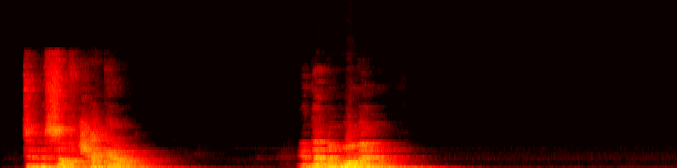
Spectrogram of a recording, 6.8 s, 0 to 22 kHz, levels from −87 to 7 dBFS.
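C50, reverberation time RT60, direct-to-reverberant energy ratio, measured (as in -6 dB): 0.5 dB, 0.85 s, -12.5 dB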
